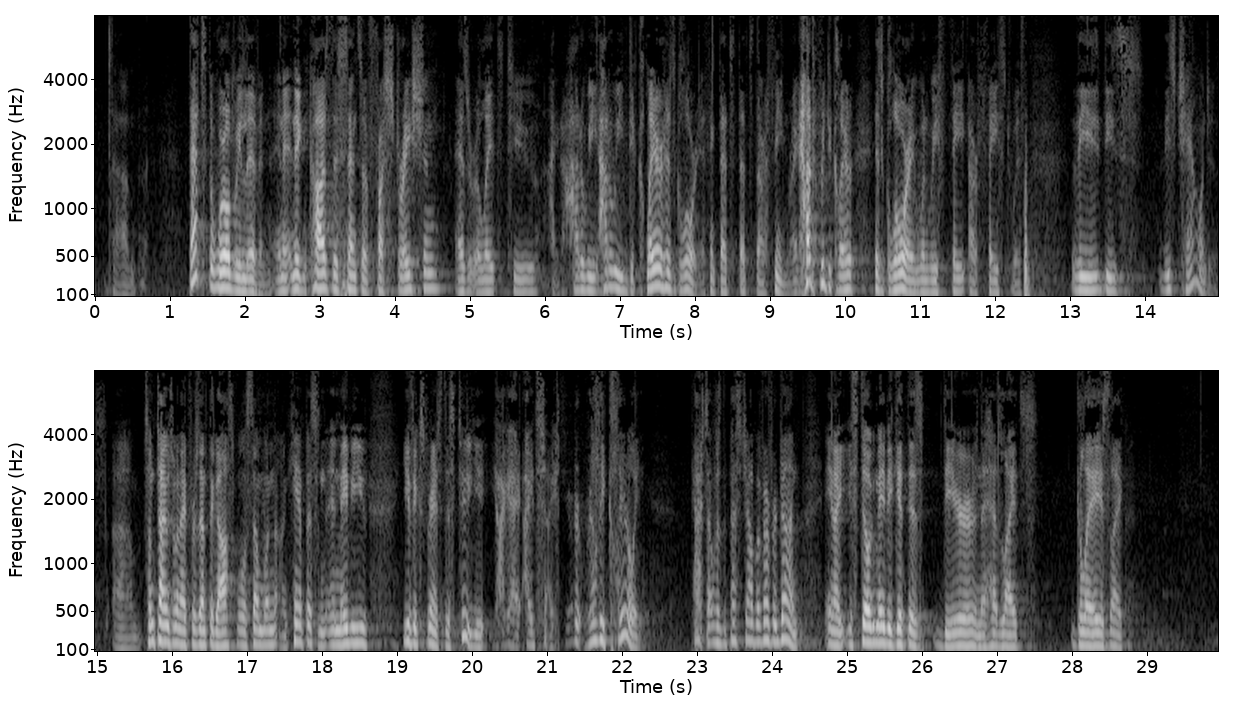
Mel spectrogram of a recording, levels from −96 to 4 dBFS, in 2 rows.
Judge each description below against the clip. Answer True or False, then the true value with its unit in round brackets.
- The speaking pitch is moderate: True (145 Hz)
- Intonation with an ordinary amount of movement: True (3.8 semitones)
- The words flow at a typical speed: False (210 wpm)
